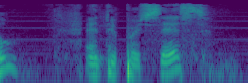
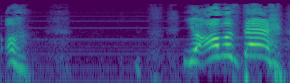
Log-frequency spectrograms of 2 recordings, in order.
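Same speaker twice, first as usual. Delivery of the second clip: mock cheer, much higher and louder; encouraging call; 11 semitones higher, 10 dB louder than usual. Viewer rooting for the hatching chick, loud mock cheer. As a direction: egg it on like a fan.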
